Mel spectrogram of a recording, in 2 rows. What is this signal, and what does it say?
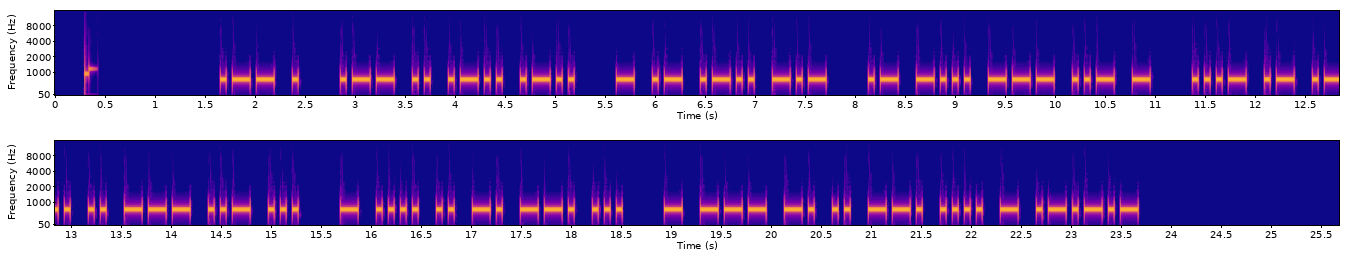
Morse code, heard as a keyed tone, about 20 wpm, 700 Hz. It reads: WE WILL TALK ABOUT VARIOUS THINGS TONIGHT.
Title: Sentences from Top 1000 Words - Review Part 4 - 20wpm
